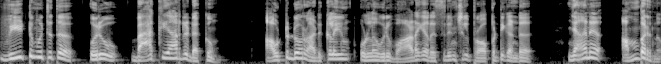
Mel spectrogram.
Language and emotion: Malayalam, surprised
